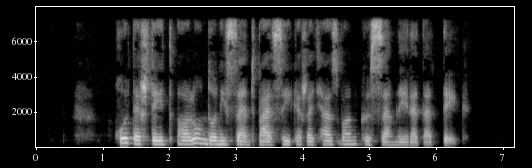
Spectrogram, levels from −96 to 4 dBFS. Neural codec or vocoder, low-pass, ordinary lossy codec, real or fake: none; 7.2 kHz; MP3, 64 kbps; real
